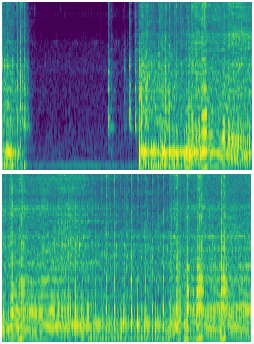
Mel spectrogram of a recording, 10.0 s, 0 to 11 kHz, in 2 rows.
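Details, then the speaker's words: Ported and piped McCulloch Pro Mac 850 chainsaw on its first test: fires after a brief pause, then revs up and back down cleanly with a crisp, even two-stroke note; restarts well and idles, though a little rich on the bottom. "That's a good running power saw. It restarts well, it idles. Little rich on the bottom, but she's good."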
